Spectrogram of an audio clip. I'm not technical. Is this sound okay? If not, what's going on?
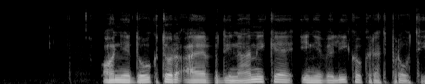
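No, there's one glitch. Right after "je doktor", at about 2.07 to 2.17 s, you get a burst of packet loss: a small run of the audio never arrived in time. The playback filled the hole by stretching the last sound it had for about 74 ms, fading it out, so you hear a brief held buzz or hiss. Then it jumps ahead, and about 80 ms of the speech is simply gone.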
